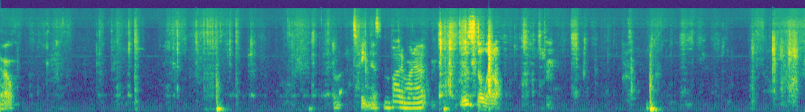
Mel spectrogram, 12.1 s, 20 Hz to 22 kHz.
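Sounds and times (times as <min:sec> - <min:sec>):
mesh wreath rustling and scraping: 0:00.5 - 0:05.1, 0:10.2 - 0:12.0.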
